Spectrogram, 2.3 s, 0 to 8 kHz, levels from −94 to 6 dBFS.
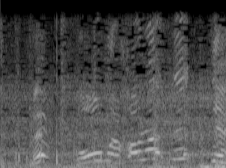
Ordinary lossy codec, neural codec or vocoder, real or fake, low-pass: none; none; real; 7.2 kHz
